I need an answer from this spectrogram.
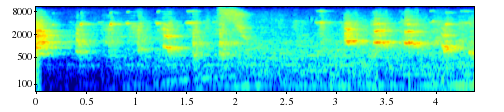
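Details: Masseter Alanis, a female Bull Terrier, being walked on a leash outdoors between sun and shade: a quick run of high, sharp yips and short barks, some whiny, in two bursts separated by a brief pause.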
